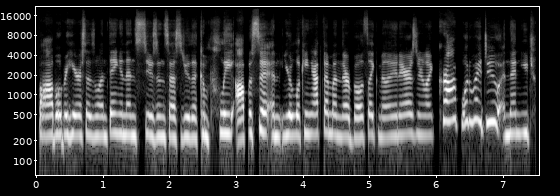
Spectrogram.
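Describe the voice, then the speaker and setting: A woman's voice: fairly high pitch, little pitch movement, fast, few pauses, a bit bright, clear, resonant tone, no room sound, clean studio sound. A woman business coach talking in a casual podcast conversation, chatty and full of "like" fillers. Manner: chatty, heavy use of "like" fillers.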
